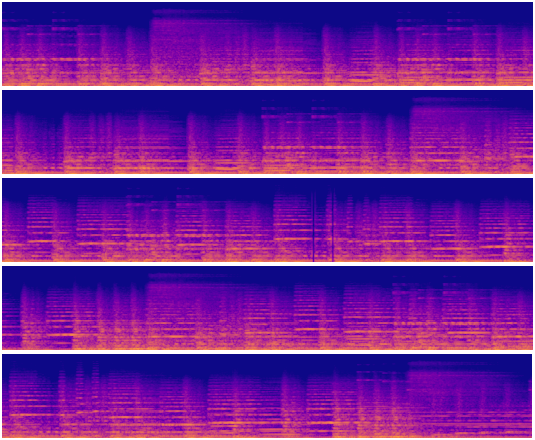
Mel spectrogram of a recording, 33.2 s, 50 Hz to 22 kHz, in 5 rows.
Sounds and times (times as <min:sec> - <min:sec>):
Theme music: 0:00.0 - 0:33.1.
